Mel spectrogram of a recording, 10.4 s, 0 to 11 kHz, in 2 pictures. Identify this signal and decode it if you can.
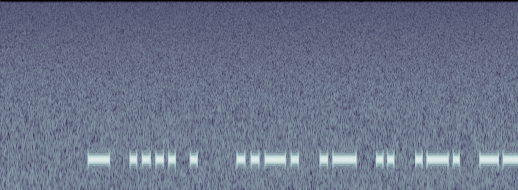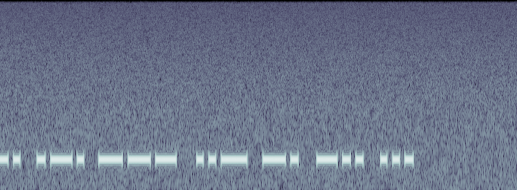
Morse code, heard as a keyed tone, hand-sent with a straight key, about 19 wpm, 540 Hz. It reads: THE FAIRGROUNDS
